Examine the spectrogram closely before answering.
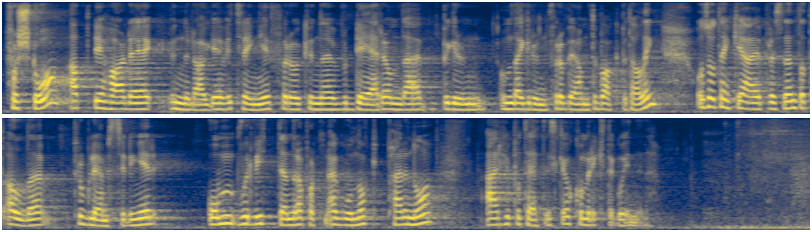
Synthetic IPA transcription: fɔʂʈoːɑt̪ʋɪɦɑɖɛ | ʉnːəɭɑːɡəʋɪt̪ʰɾɛŋːəɾfɔɾɔkʰʉnːəʋʉɖeːɾəɔmd̪ɛæɾbəɡɾʉʔɔmd̪ɛæɾɡɾʉnːnfɔɾɔbeːɔmt̪ʰɪlbɑːkəbət̪ʰɑːlɪŋʔɔs̬ɔt̪ʰɛŋkəɾjæɪpʰɾɛsɪd̪ɛnt̪ɑt̪ʰɑlːəpʰɾʊbleːmst̪ɪlːɪŋəɾ | ʔɔmʋʊɾʋɪt̪ːd̪ɛnɾɑpʰɔʈːn̩ʔæ̰ɾɡuːnɔkːpʰæɾɛnːoː | ʔæɾɦʏpʊt̪ʰeːt̪ɪskəɔkʰɔmːəɾɪkt̪ɪlɔɡoːɪ̰nːɪ̰d̪ɛ

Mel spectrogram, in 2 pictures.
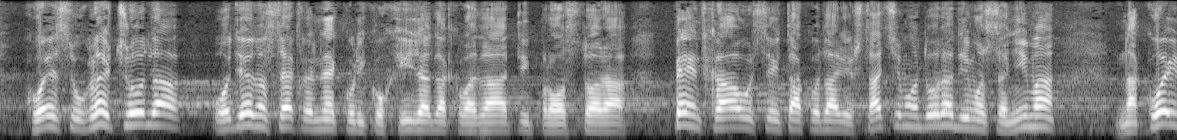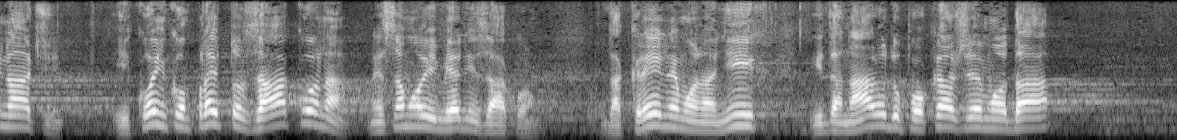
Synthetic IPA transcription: ko̞jesuɡlet͡ʃud̪ao̞d̪jed̪nost̪eklene̞ko̞liko̞xiʎad̪akʋad̪ɾaːt̪ipɾo̞ːst̪o̞ɾapent̪xauseit̪ako̞d̪aʎe̞ʃt̪at͡ɕe̞mo̞d̪auɾaːd̪imo̞saɲima | nako̞jinaːt͡ʃḭn | ḭko̞jimko̞mple̞t̪noɡzaːko̞na̰nesamooʋimje̞d̪nimzaːko̰no̰m | d̪a̰kɾe̞ːne̞mo̞naɲiːx | id̪anaːɾo̞d̪upo̞kaːʒe̞mo̞d̪a

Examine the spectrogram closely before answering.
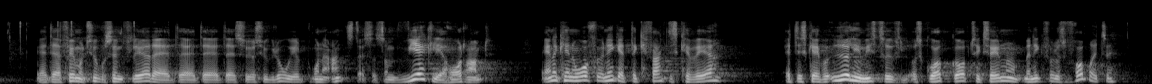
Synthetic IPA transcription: jæd̥ɑ̈æɐfemɒt͡sʰyːʊpʰosen̰d̥fle̝ːɐd̥æd̥æd̥æd̥æsø̰ːɐsykʰo̝lo̝̰ːjelpʰɡ̥ʁo̽næʔɑ̈ŋ̰sd̥ælsɐsɒ̽mʋiɐɡ̥əliæɐɦɒːd̥ʁɑ̈m̰d̥ | ænɐkʰenɐo̝ɐfø̰ɐne̝ɡ̥əæd̥e̝kʰfɑ̈ɡ̥̚d̥iskʰːæʋæːɐ | ʔæd̥e̝sɡ̥ɛ̰ːb̥ɐyðˠɐliɐmisd̥ʁiʊ̰sl̩ɒ̽sɡ̥uɒ̽b̥̚ɡ̥ɔ̰ːɒ̽b̥t͡sʰe̝eɡ̥sɛːmnɐmene̝ɡ̥fø̰ːlɐsɑfɒːb̥ʁɛd̥̚t͡sʰe̝

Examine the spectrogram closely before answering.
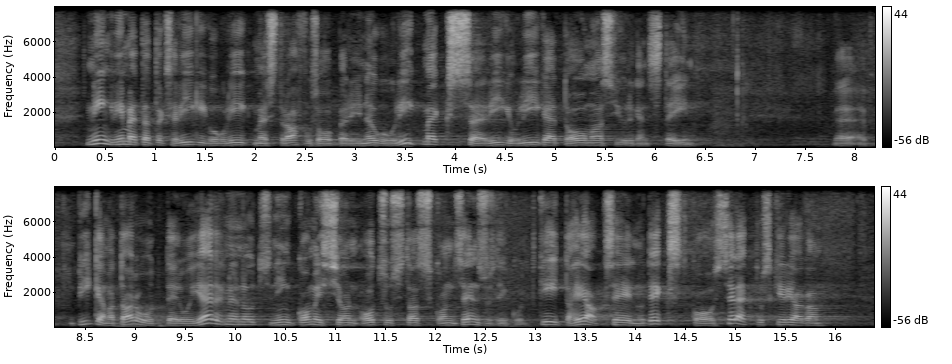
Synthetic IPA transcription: niŋɡ̥nime̞t̪ːˑɑt̪ːˑɑkse̞ɾiːɡ̥iko̞ɡ̥uliːkme̞st̪rɑhvuso̞ːpe̞ɾinɤwɡ̥o̞ɡ̥uliːkme̞ksɾiːɡ̥uliːɡ̥e̞t̪o̞ːmɑsjyrɡe̞nst̪ejn | pikːˑe̞mɑt̪ːɑɾut̪ːˑe̞luejːærɡ̥ne̞nud̪̥niŋɡ̥ko̞misio̞nʔo̞t̪sust̪ɑsko̞nse̞nsuslikult̪kiːt̪ːˑɑɦe̞ɑkse̞ːlnut̪e̞kst̪ko̞ːsse̞le̞t̪ːˑuskiɾjɑɡ̥ɑ

